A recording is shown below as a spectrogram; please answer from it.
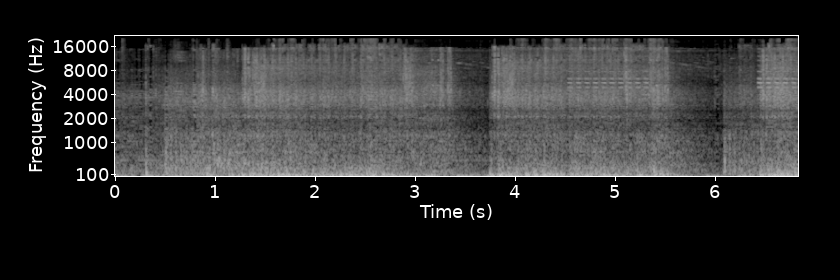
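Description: Rapid bursts of gunfire at robots in Titanfall 2, sustained automatic shots with brief pauses between volleys, loud and continuous over a low engine-like drone.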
